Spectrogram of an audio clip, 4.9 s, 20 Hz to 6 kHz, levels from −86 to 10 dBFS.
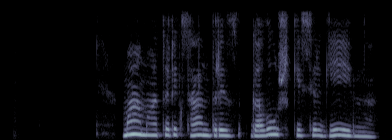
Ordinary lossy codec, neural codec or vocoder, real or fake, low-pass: none; none; real; 5.4 kHz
